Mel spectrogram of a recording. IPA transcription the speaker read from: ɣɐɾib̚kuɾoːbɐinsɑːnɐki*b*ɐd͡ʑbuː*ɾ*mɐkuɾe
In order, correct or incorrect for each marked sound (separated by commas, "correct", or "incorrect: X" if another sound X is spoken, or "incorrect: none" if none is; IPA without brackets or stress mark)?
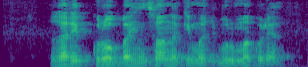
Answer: incorrect: m, correct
